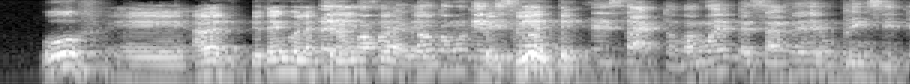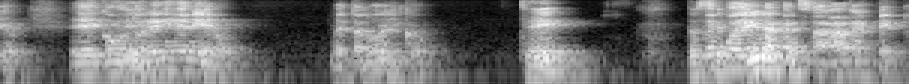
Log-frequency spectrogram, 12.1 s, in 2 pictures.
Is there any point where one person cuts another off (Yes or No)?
Yes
